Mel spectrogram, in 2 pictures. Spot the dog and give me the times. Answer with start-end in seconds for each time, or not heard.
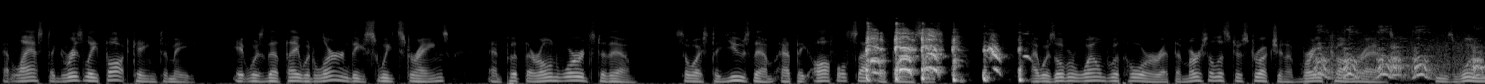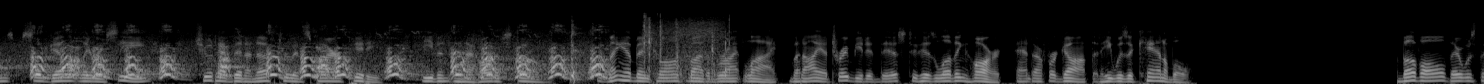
13.1-22.1.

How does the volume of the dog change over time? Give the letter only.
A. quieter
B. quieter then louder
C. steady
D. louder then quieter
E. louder
C.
